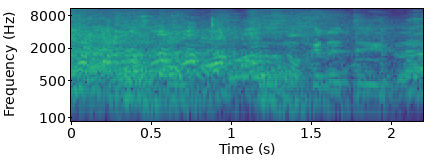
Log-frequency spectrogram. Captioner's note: crowd laughing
